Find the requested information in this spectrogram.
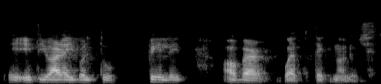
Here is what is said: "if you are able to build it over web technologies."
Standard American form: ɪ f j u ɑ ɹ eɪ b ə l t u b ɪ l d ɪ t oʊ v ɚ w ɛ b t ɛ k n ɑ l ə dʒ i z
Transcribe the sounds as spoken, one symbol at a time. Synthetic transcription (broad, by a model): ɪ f j u ɑ ɹ eɪ b ə l t u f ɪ l ɪ t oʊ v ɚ w ɛ b t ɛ k n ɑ l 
